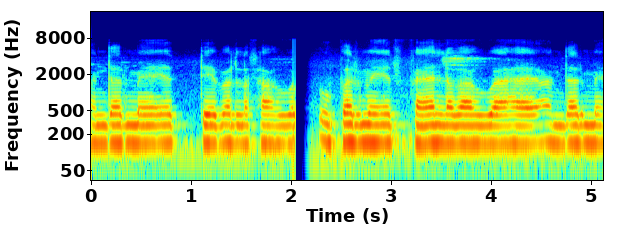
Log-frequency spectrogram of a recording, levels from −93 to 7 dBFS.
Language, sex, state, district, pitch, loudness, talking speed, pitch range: Hindi, male, Haryana, Rohtak, 140 Hz, -16 LUFS, 165 wpm, 140-145 Hz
